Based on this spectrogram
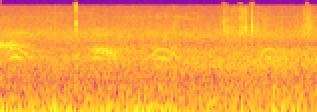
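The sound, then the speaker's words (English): Crows caw several times in a loose, repeated series over a steady low rumble of wind or background noise, as they circle the area in the middle of the day. No one speaks. “The crows alone often circle the area during the middle of the day.”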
